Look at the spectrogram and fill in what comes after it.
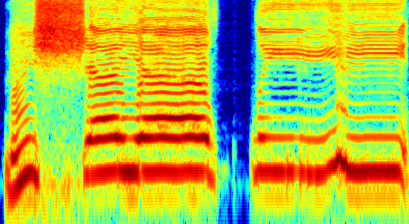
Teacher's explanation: Nah, tinggi Bunda agak angkat sedikit ya. Nah, iramanya angkat, cuma nadanya aja yang rendah.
